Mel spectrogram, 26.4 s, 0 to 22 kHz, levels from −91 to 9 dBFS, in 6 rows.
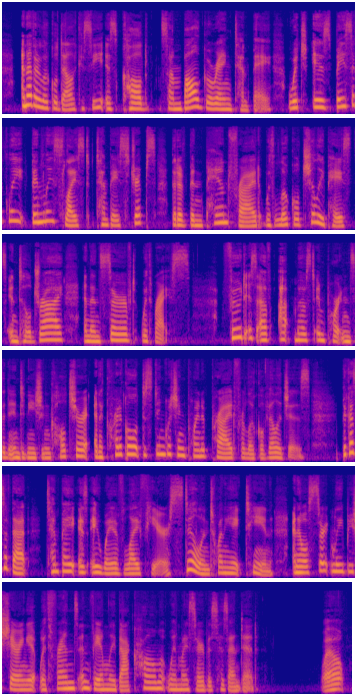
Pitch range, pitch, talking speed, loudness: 175-245 Hz, 200 Hz, 180 wpm, -22 LUFS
